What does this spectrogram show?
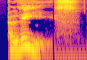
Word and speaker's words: police: So the stress is in the second syllable, lease, this sound, and the previous one is p. Police, police. So even if it is an O, we don't say police, police.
